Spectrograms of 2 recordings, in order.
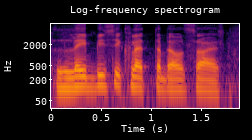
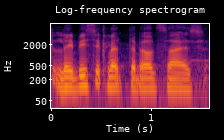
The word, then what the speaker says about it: Les Bicyclettes de Belsize: And you know, nobody could ever pronounce that or say that name properly. Everybody always said it wrong, including me at the beginning of, you know, when I first started.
